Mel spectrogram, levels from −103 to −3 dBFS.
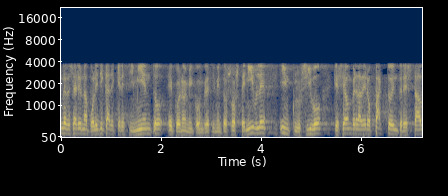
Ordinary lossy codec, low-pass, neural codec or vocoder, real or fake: none; 3.6 kHz; none; real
